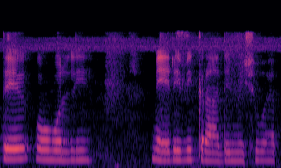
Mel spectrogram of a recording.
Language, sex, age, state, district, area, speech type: Punjabi, female, 18-30, Punjab, Mansa, rural, spontaneous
